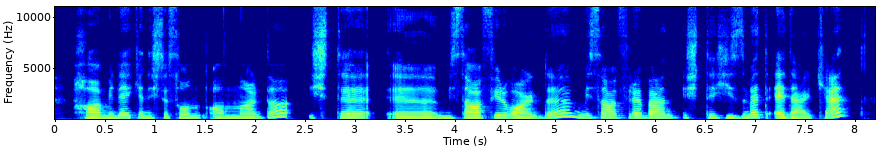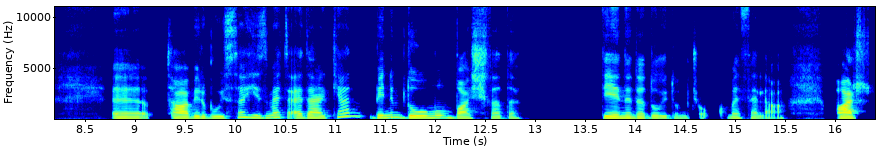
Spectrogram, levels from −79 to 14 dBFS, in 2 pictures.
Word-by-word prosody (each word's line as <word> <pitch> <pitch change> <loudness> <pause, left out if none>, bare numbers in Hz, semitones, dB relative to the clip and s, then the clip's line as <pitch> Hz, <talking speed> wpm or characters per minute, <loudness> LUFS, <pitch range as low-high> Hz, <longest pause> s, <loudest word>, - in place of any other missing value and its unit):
hamileyken 180 - 0
işte 170 -1 -5
son 180 +3 -4
anlarda 160 - -2
işte, 195 0 -1 0.3
ııı, 155 +1 0
misafir 180 +5 +2
vardı, 200 - +1
misafire 205 -2 -1
ben 200 +1 +2
işte 190 +1 -5
hizmet 185 +6 -2
ederken, 145 -5 +2 0.8
ııı, 155 0 +1 0.2
tabiri 165 -2 +4
buysa, 160 +8 -2
hizmet 220 +1 -2
ederken 195 - 0
benim 205 0 -1
doğumum 195 -1 +3
başladı, 135 -4 -1 0.8
diyeni 165 0 +3
de 150 -2 -1
duydum 130 -1 -4
çok - - -13 0.2
mesela. 145 -1 -5 0.6
Var. 170 -1 +6
180 Hz, 100 wpm, -25 LUFS, 160-205 Hz, 0.8 s, Var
